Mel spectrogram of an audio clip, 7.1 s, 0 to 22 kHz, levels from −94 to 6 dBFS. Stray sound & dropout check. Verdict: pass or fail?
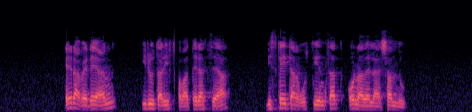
fail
